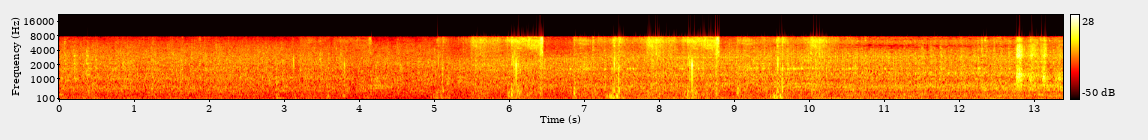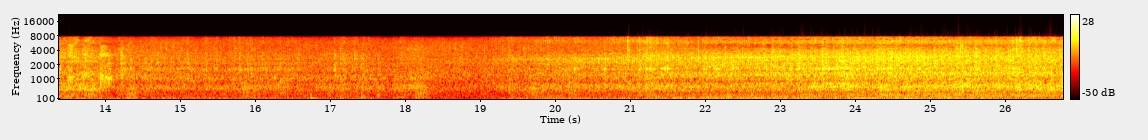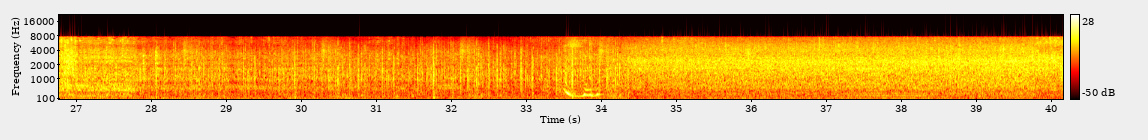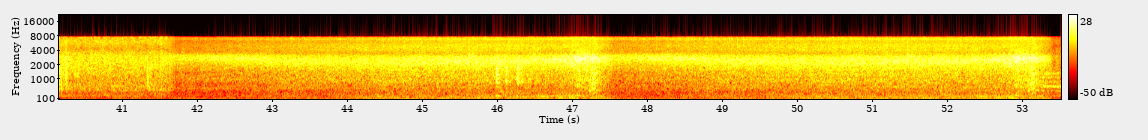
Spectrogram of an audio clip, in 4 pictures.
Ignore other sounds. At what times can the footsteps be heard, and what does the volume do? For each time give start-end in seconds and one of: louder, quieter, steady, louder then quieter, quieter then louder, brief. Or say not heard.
3.2-10.7 louder.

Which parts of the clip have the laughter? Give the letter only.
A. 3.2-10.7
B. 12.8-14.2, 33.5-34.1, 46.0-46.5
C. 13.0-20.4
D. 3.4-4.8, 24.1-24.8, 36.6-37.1
B.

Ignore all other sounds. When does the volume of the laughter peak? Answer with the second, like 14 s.
34 s.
